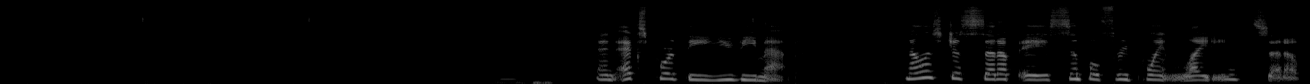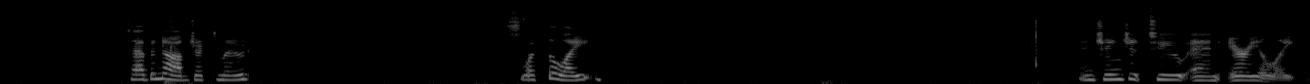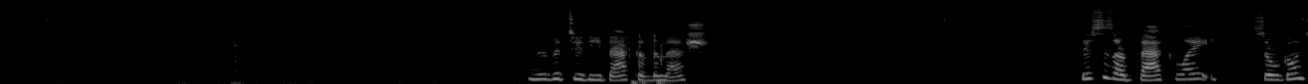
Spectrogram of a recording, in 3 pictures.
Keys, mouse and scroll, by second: 5.4 alt+a, 11.3-13.5 scroll down 7, 14.7 Tab, 18.4 click, 19.0-20.2 scroll down 5, 20.5 scroll down 1, 21.4-26.6 shift+middle drag, 26.6 click, 28.4 KP_7, 32.5 g.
